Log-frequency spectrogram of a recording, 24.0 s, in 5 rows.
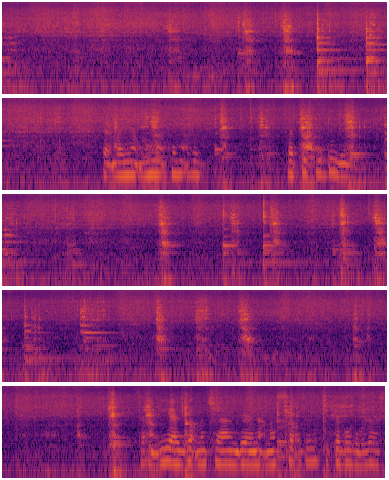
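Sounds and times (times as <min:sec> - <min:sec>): noodles sizzling in oil: 0:00.0 - 0:24.0.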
